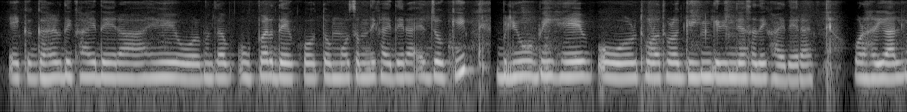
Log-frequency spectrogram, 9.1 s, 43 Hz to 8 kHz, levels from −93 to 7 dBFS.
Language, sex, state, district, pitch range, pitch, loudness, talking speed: Hindi, female, Bihar, Jamui, 210-220 Hz, 215 Hz, -24 LUFS, 220 wpm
